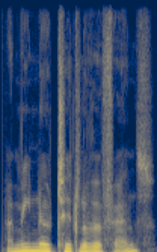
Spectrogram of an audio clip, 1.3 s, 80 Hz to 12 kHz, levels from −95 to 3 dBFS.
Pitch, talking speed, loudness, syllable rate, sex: 135 Hz, 275 wpm, -15 LUFS, 7.4 syllables/s, male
